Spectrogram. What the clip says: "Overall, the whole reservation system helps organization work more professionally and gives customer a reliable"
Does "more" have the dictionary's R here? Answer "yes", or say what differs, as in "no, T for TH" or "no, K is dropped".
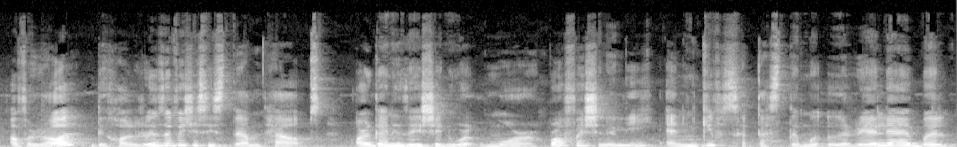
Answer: yes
